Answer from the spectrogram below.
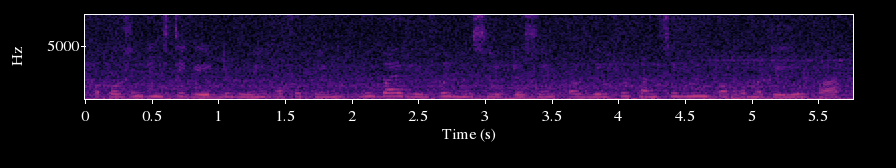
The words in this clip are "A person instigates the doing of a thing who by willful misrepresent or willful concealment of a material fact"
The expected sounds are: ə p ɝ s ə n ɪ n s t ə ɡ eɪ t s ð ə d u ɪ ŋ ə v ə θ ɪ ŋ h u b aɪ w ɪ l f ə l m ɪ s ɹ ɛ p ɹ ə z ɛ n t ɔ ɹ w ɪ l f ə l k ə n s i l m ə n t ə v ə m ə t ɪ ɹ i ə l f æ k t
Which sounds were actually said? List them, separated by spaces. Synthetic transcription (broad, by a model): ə p ɝ s ə n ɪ n s t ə ɡ eɪ t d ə d u ɪ ŋ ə f ə t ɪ ŋ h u b aɪ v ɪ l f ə l m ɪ s ɹ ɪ p ɹ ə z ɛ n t ɔ ɹ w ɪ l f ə l k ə n s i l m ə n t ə f ə m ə t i ɹ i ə l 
